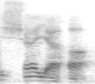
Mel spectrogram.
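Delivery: شیعہ slowly as sha-ya-a; original form shown. Shown as a demonstration. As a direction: separate the syllables of شیعہ, sha, ya, a. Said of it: "اصل میں تھا یہ". (شیعہ کے تینوں حصے الگ الگ، آہستہ)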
